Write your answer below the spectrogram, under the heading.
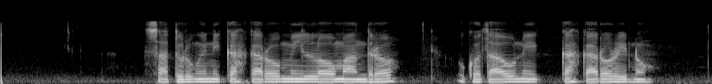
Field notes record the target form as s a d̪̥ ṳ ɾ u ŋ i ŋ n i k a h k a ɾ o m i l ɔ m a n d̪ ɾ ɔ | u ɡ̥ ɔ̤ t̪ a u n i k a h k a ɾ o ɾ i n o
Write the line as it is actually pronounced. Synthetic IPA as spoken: s a d̪̥ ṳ ɾ u ŋ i n i k a h k a ɾ o m i l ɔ m a n d̪ ɾ ɔ | u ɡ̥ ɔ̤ t̪ a u n i k a h k a ɾ o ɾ i n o

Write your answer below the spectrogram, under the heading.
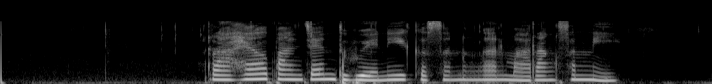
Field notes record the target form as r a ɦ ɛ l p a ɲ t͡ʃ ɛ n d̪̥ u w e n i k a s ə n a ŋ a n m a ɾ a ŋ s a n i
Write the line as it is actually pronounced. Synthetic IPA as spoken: r a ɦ ɛ l p a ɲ t͡ʃ ɛ n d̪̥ u w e n i k ə s ə n ə ŋ a n m a ɾ a ŋ s ə n i

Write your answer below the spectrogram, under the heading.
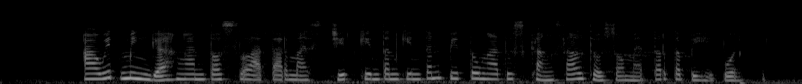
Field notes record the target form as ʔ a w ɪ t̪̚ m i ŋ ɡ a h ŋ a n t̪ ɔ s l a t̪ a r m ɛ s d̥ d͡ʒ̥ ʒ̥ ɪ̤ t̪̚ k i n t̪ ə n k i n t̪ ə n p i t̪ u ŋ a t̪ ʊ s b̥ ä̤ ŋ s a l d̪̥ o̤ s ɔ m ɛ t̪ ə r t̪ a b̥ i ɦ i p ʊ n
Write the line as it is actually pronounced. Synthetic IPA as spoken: ʔ a w ɪ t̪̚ m i ŋ ɡ a h ŋ a n t̪ ɔ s l a t̪ a r m a s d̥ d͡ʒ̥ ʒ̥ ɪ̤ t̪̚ k i n t̪ ə n k i n t̪ ə n p i t̪ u ŋ a t̪ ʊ s ɡ̥ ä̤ ŋ s a l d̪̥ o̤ s ɔ m ɛ t̪ ə r t̪ ə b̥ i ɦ i p ʊ n

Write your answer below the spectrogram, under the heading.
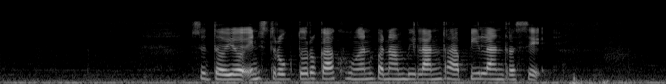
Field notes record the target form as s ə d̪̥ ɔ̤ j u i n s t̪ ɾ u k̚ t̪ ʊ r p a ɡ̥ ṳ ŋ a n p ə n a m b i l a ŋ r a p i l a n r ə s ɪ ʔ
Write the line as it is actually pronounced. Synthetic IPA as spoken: s ə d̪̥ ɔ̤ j ɔ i n s t̪ ɾ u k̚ t̪ ʊ r k a ɡ̥ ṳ ŋ a n p ə n a m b i l a n r a p i l a n r ə s ɪ ʔ

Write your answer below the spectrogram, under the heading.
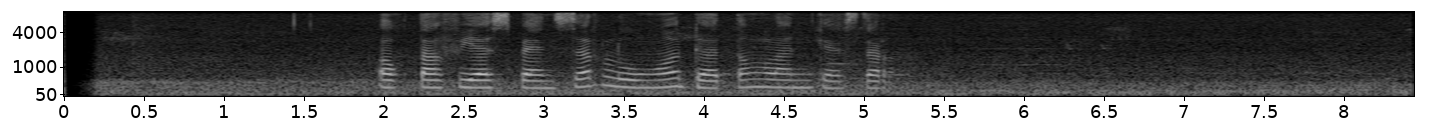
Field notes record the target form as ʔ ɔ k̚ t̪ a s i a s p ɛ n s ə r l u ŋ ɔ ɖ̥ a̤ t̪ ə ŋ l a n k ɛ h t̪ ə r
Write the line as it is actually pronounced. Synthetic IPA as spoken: ʔ ɔ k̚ t̪ a f i a s p ɛ n s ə r l u ŋ ɔ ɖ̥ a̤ t̪ ə ŋ l a n k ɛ s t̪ ə r

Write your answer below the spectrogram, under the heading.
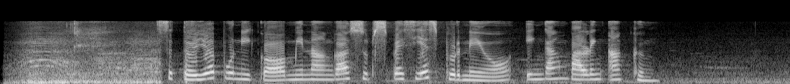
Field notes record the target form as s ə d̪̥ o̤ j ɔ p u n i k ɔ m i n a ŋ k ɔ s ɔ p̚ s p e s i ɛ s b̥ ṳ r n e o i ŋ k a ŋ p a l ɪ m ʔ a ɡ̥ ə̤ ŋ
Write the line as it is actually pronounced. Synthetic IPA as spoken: s ə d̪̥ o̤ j ɔ p u n i k ɔ m i n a ŋ k ɔ s u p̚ s p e s i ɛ s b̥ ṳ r n e o i ŋ k a ŋ p a l ɪ ŋ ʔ a ɡ̥ ə̤ ŋ

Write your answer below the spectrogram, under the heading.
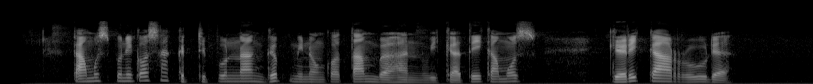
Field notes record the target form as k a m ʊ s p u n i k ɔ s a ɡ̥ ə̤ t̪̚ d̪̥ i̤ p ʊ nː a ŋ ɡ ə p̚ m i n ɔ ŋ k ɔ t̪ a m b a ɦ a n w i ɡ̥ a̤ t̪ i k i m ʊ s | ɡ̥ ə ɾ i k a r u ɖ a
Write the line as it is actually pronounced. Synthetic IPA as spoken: k a m ʊ s p u n i k ɔ s a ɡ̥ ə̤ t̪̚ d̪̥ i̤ p ʊ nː a ŋ ɡ ə p̚ m i n ɔ ŋ k ɔ t̪ a m b a ɦ a n w i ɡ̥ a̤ t̪ i k a m ʊ s | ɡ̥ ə ɾ i k a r u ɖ a

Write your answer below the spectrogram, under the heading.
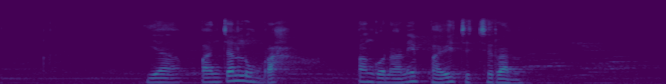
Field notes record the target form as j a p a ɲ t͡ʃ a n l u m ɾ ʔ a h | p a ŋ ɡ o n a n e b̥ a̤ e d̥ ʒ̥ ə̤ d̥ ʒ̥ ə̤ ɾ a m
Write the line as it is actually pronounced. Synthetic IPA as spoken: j a p a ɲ t͡ʃ a n l u m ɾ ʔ a h | p a ŋ ɡ o n a n e b̥ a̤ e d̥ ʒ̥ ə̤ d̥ ʒ̥ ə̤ ɾ a n

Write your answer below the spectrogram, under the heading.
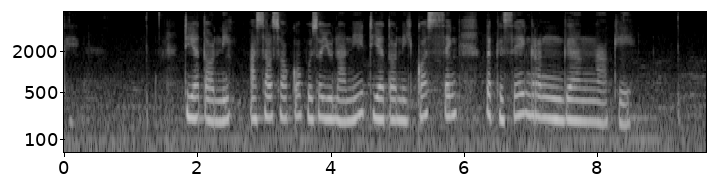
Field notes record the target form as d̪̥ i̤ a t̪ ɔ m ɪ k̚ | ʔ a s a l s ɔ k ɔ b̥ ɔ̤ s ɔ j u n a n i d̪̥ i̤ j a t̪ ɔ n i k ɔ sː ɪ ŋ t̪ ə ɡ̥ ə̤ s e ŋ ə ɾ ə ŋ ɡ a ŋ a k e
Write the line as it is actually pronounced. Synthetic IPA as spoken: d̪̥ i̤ a t̪ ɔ n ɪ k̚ | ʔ a s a l s ɔ k ɔ b̥ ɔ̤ s ɔ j u n a n i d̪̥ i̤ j a t̪ ɔ n i k ɔ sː ɪ ŋ t̪ ə ɡ̥ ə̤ s e ŋ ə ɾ ə ŋ ɡ a ŋ a k e

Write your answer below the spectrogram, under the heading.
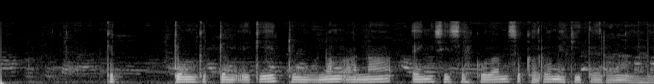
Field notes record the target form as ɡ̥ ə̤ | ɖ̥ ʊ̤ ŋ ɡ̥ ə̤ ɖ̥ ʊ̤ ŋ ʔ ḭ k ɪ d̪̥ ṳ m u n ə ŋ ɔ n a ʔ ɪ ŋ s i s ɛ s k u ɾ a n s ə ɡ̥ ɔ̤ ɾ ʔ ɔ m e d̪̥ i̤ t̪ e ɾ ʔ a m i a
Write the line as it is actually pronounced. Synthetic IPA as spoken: ɡ̥ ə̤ | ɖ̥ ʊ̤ ŋ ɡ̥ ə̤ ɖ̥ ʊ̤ ŋ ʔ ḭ k i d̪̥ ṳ m u n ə ŋ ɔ n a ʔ ɪ ŋ s i s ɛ h k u l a n s ə ɡ̥ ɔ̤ ɾ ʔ ɔ m e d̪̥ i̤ t̪ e ɾ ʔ a n i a

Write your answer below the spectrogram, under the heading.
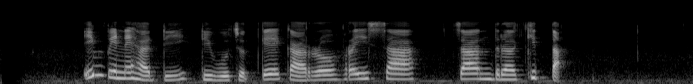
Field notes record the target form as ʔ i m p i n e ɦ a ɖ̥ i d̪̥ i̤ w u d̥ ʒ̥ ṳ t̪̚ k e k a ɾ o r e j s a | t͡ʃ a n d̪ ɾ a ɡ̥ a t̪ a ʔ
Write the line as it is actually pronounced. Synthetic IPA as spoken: ʔ i m p i n e ɦ a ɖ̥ i d̪̥ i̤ w u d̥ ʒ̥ ṳ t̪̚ k e k a ɾ o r e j s a | t͡ʃ a n d̪ ɾ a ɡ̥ i t̪ a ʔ

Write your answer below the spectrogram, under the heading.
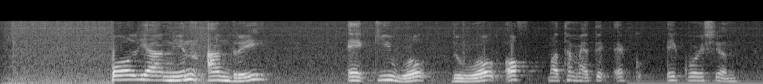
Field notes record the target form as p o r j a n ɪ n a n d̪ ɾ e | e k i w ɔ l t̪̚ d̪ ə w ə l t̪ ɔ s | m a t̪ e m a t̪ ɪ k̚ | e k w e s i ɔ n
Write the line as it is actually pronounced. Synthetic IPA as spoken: p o l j a n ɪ n a n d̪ ɾ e | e k i w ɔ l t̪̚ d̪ ə w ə l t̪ ɔ f | m a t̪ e m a t̪ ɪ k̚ | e k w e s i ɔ n

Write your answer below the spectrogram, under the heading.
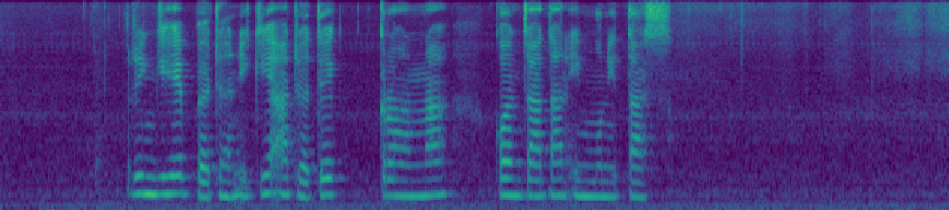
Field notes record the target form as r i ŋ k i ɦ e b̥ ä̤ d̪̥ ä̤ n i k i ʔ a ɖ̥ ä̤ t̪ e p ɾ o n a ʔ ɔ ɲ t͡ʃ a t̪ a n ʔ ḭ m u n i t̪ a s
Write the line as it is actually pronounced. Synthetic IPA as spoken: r i ŋ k i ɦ e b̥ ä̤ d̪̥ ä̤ n i k i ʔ a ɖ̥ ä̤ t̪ e k ɾ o n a k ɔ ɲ t͡ʃ a t̪ a n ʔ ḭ m u n i t̪ a s

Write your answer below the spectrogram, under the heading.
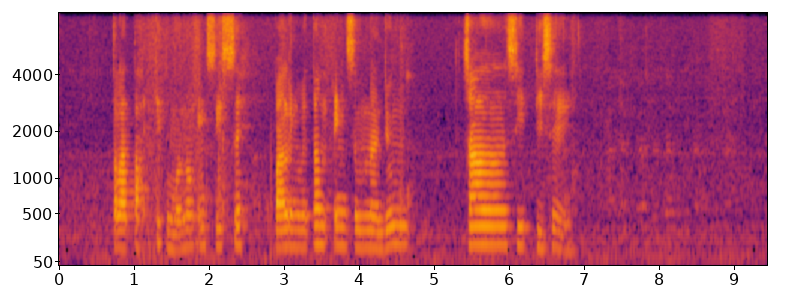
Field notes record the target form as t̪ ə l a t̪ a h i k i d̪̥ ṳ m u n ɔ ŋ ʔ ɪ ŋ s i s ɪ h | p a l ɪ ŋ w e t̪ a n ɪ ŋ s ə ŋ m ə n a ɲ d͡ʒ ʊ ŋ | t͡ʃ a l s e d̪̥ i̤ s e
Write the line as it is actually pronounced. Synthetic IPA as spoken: t̪ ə l a t̪ a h i k i d̪̥ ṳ m ɔ n ɔ ŋ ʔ ɪ ŋ s i s ɪ h | p a l ɪ ŋ w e t̪ a n ɪ ŋ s ə m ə n a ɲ d͡ʒ ʊ ŋ | t͡ʃ a l s i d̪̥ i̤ s e

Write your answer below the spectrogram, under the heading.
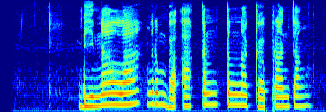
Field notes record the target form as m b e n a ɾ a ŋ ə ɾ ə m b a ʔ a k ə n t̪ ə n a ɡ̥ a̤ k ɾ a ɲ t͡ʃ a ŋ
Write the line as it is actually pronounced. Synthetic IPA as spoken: m b i n a l a ŋ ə ɾ ə m b a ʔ a k ə n t̪ ə n a ɡ̥ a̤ p ɾ a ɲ t͡ʃ a ŋ

